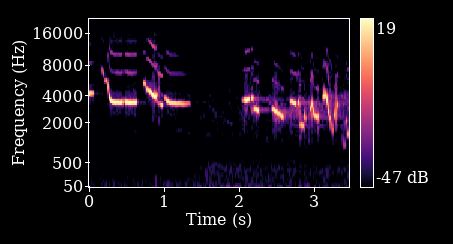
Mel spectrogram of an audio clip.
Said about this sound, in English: The eastern meadowlark's clear whistled music is the unmistakable anthem of eastern North America's farmlands and open country.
